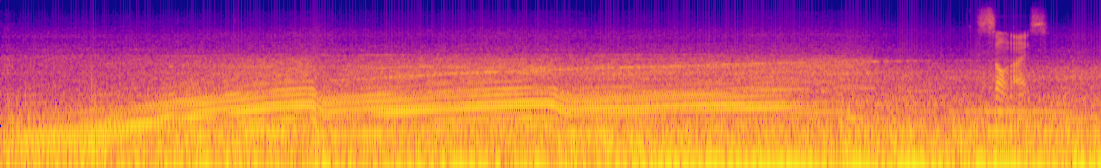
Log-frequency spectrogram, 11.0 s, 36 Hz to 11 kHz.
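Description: A 2026 Acura MDX Type-S drives and accelerates, its engine note rising steadily through gears with shift dips, a continuous near road and cabin drone, while a person talks over it.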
